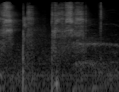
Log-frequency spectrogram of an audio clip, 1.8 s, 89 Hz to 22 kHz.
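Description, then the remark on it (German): Pens scratch across paper in quick strokes as quiz players write their answers, with sharp little scribbling bursts and scraping hiss, no voices present. “5, 4, 3, 2, 1 und Stifte weg.”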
